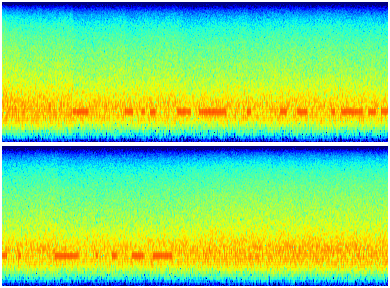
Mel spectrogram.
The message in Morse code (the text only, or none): none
